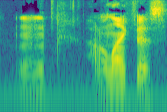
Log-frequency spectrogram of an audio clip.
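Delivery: ordinary talk, nothing marked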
